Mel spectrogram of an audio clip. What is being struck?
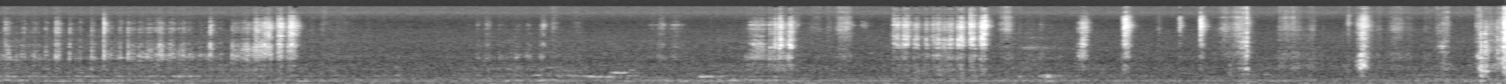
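Marker on a lined paper spiral notepad.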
